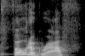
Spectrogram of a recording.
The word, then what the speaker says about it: photograph: we take the word photograph photograph the primary stress is on the first syllable fo fo photograph photograph if we add the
